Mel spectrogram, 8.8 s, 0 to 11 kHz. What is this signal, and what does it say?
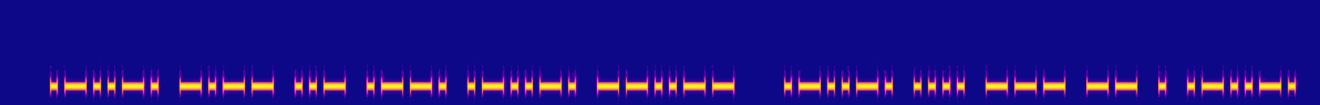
Morse code, heard as a keyed tone, about 25 wpm, 600 Hz. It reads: "YUP", "HOME"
